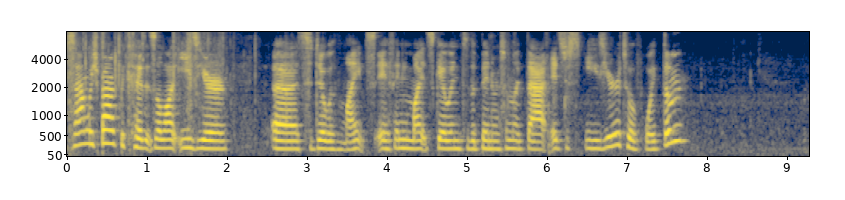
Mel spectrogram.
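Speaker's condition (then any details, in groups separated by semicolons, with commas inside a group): No condition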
